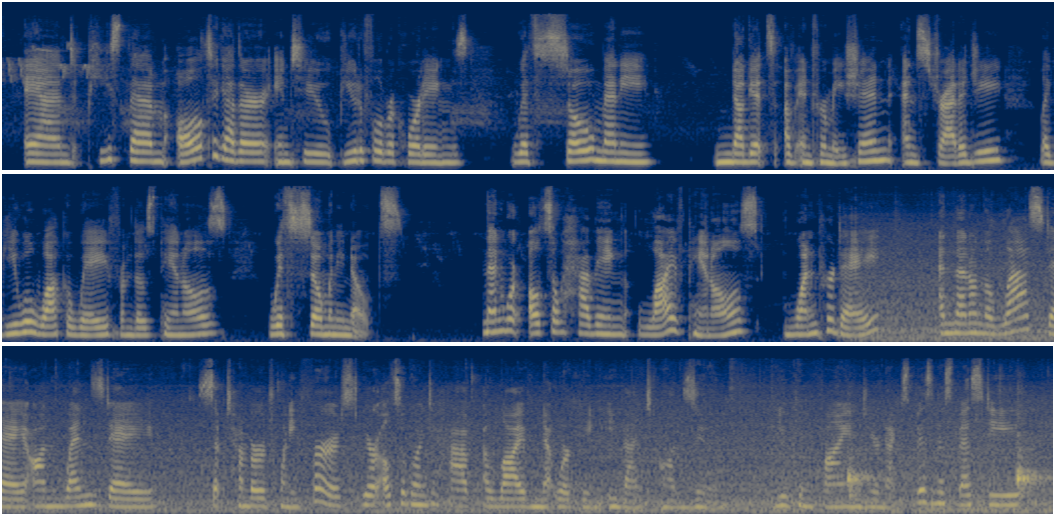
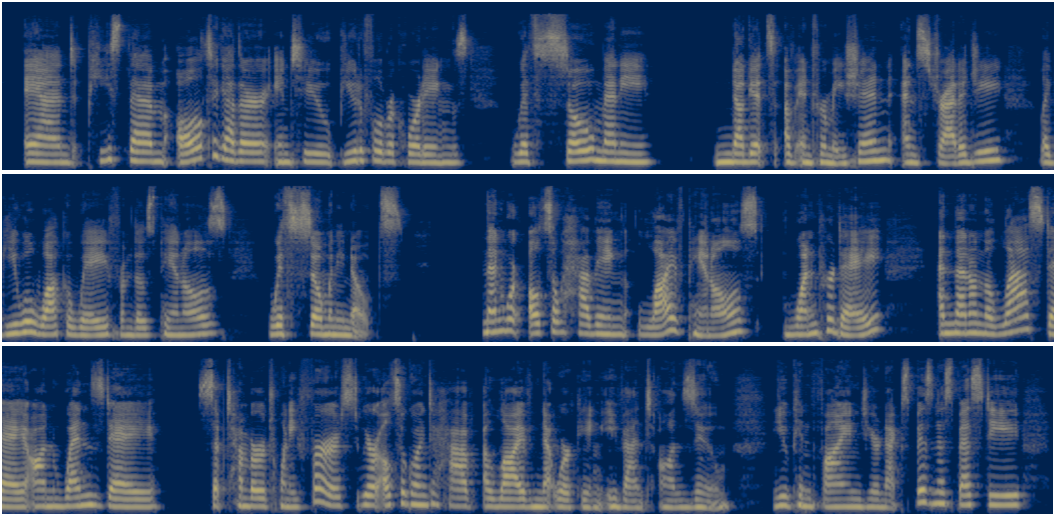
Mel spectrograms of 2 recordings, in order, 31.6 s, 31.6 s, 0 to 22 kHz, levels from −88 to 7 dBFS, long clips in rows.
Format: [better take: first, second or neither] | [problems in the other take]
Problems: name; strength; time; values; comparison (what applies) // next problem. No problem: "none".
second | animal sounds; loud; throughout; 8 dB below the speech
